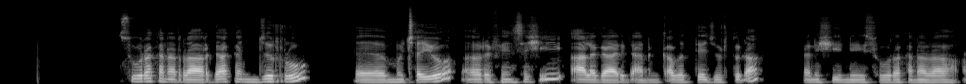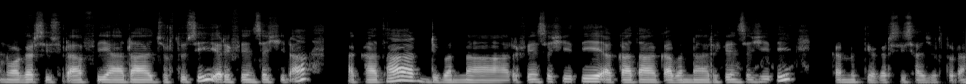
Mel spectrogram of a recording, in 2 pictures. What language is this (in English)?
Oromo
